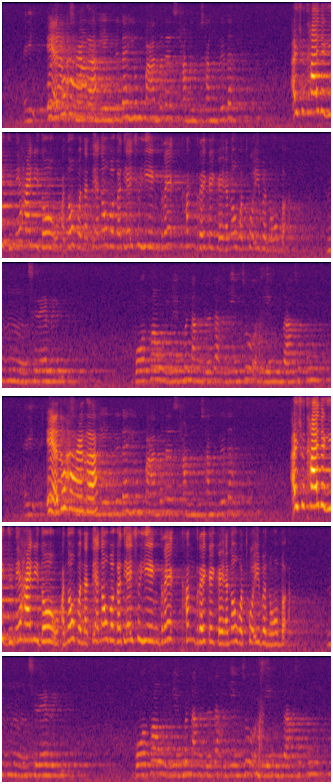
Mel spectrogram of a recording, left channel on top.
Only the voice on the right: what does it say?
ꯑꯦ ꯑꯗꯨ ꯍꯥꯏꯔꯒ
ꯑꯩꯁꯨ ꯊꯥꯏꯒꯤꯗꯨꯅꯦ ꯍꯥꯏꯔꯤꯗꯣ ꯑꯅꯧꯕ ꯅꯠꯇꯦ ꯑꯅꯧꯕꯒꯗꯤ ꯑꯩꯁꯨ ꯌꯦꯡꯗ꯭ꯔꯦ ꯈꯪꯗ꯭ꯔꯦ ꯀ꯭ꯔꯩ ꯀꯩꯀꯩ ꯑꯅꯧꯕ ꯊꯣꯛꯏꯕꯅꯣꯕ
ꯃꯥ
